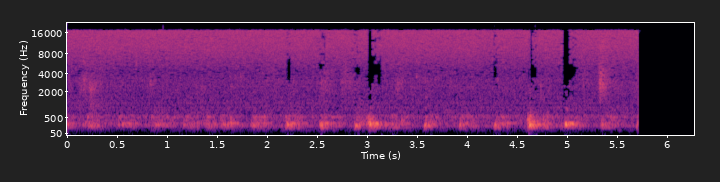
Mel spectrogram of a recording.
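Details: Rapid, rhythmic whooshing pulses at about 170 a minute over a steady hiss, recorded while the person had hiccups; a fast heartbeat.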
